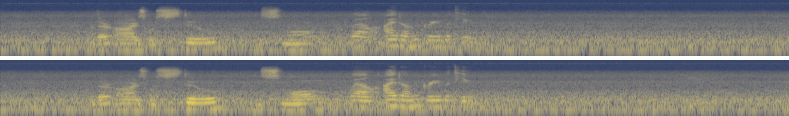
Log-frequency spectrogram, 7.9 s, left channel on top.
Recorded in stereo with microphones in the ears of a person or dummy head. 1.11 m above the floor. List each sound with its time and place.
0.9 s a man speaking: 55° left (ahead or behind), 0.7 m; by 3.4 s 45° right (ahead or behind), 1.4 m
3.5 s a woman speaking: 65° right (ahead or behind), 1.1 m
